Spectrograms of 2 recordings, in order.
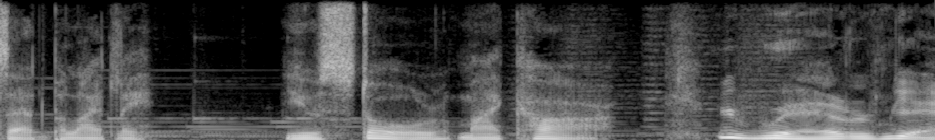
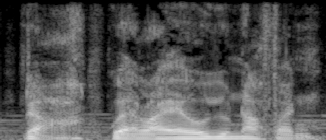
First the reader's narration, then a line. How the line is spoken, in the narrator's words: Zephyr shouted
